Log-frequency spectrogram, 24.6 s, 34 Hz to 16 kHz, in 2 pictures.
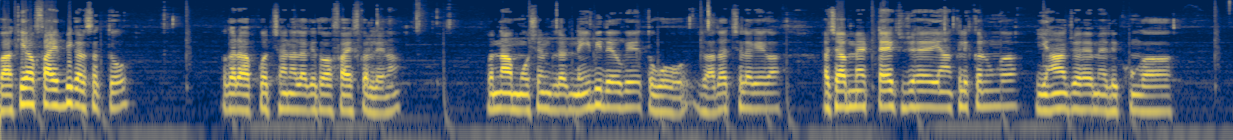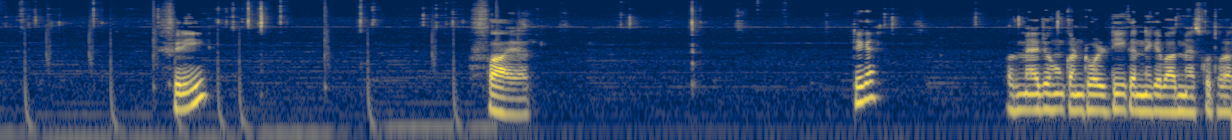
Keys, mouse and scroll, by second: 1.9 click, 4.0 t, 4.6 ctrl+=, 5.8 space, 6.1 click, 6.3 space, 9.6 click, 12.8 shift+f, 13.0 r, 14.8 typing, 16.2-17.6 typing, 18.7 click, 19.5 e, 21.4 click, 23.1 ctrl+t, 24.3-24.6 alt+drag.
